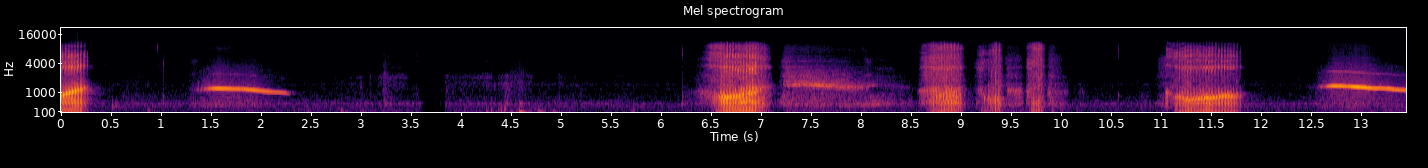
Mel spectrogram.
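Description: Cartoon snoring: rough, rattling in-breath snores alternating with high, falling whistles on the out-breath, with quiet pauses between.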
